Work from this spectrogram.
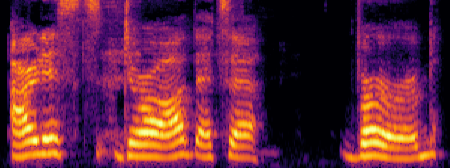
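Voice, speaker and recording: A woman's voice: medium pitch, slightly rough, dry recording. A religious sister cohosting a podcast, a woman with a Boston accent, talking in a casual, chatty way with frequent laughs and fillers. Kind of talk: casual chat.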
